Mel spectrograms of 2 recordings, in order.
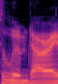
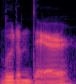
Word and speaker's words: Ludum Dare: popular ones I had always heard of was Ludum Dare which is pronounced Ludum Dare, but for simplicity's sake, I'm just going to call it Ludum Dare from here on out.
